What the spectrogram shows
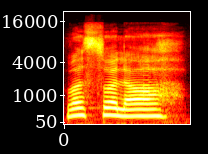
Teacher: تا ہے تو ہم اس کو ہا میں بدل دیں گے، والصلاۃ پڑھیں گے.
